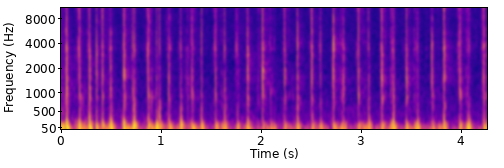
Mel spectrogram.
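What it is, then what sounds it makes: Plastic game controller. Fingertips tap the grip and back of a white PS5 controller made of hollow plastic. A quick, uneven run of short, dull taps with a low, thumpy body and faint clicky tops dies away instantly with no ring.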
